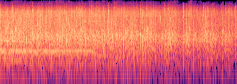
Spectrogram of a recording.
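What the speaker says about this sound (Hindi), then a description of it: "तालियां बज जाए इनके लिए" A studio audience at the KBC quiz show applauds a contestant on the hot seat, with loud, dense, continuous clapping that fades slightly toward the end.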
